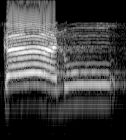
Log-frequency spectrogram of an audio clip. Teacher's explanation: جتنا کا کو کھینچا اتنا نو کو کھینچنا ہے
